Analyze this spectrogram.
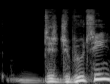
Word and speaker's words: Djibouti: Um, Algeria, Azerbaian, Bosnia, uh, Djibouti, Djibouti, yes, that's a the D is silent.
